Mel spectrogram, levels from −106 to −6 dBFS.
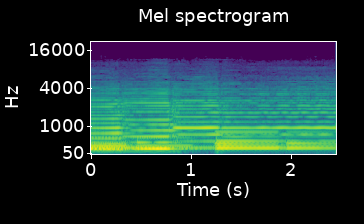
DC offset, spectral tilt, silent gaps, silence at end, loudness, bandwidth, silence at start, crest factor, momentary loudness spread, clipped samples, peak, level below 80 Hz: under 0.1%; -9 dB/octave; none; 0 s; -16 LUFS; 5.4 kHz; 0 s; 12 dB; 6 LU; under 0.1%; -4 dBFS; -66 dBFS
